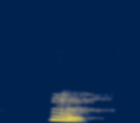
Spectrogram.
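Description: A single loud yawn: a voiced, moaning tone that starts strong and slides downward in pitch, then trails off into a breathy exhale, with no one talking.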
